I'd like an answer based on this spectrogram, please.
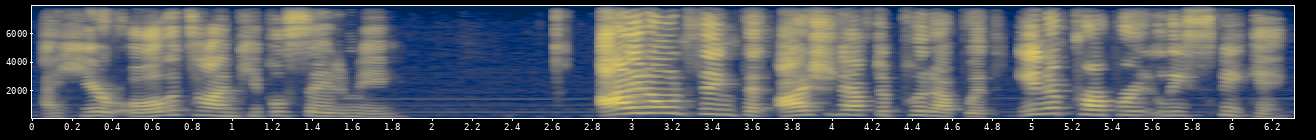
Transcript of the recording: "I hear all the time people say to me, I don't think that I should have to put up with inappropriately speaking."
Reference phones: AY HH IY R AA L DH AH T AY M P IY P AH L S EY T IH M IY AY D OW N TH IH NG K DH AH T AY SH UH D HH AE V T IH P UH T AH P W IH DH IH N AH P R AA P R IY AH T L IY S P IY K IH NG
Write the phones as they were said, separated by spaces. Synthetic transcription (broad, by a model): AY HH IY R AA L DH AH T AY M P IY P L S EY T IH M IY AY D OW N TH IH NG K DH AH T AY SH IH D HH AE F T IH P UH T AH P W IH DH IH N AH P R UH P R IY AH T L IY S P IY K IH NG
